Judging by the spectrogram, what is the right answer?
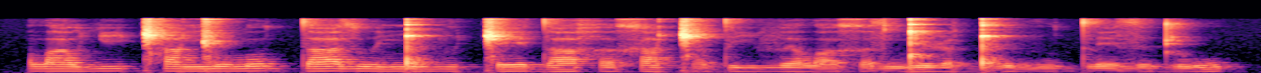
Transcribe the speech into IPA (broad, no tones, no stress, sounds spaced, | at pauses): lˠ a ʊ̯ ʎ i ǁʰ a ŋ͡ǁ u lˠ u d t a z u ɪ̯ ŋ͡ǃ u v ɨ ǁ e d a h ɐ x a ɡ͡ǁ ɐ t i v e lˠ ɐ x ɐ z ŋ͡ǃ ɨ ɭ ɐ ɡ͡ǃ u ɪ̯ v u d t l e z ɨ d ɭ u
